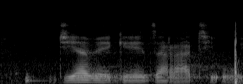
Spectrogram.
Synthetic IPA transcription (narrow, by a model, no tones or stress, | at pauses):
d͡ʒijaβɛɡɛd͡zaɾatʰḭʔuːj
